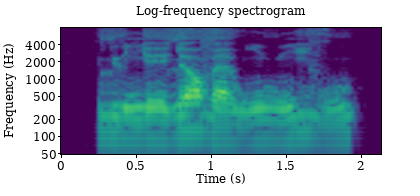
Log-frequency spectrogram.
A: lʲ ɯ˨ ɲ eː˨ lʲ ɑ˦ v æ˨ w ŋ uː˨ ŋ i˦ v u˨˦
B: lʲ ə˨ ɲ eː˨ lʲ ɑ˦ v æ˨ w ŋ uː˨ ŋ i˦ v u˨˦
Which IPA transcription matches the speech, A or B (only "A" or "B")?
A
